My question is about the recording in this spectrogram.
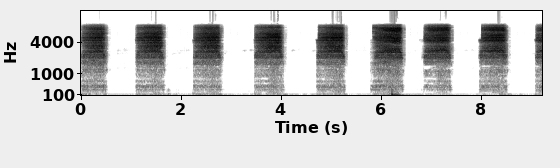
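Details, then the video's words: Nest-box barn owlets at a 10:20 pm food delivery keep up a regular series of nine harsh, noisy screeches, each roughly half a second, spaced about a second apart, with a single low thump midway. "Another Food Delivery to the Barn Owlets."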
